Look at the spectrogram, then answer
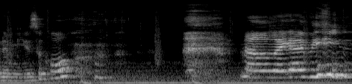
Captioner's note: Vanessa laughing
